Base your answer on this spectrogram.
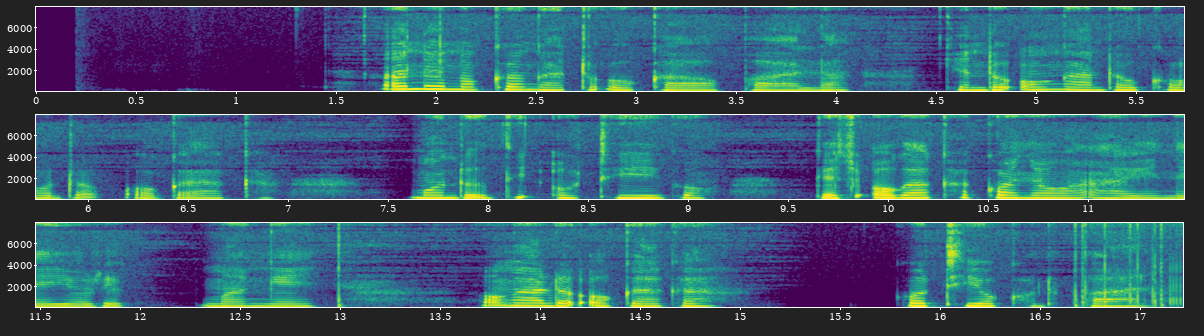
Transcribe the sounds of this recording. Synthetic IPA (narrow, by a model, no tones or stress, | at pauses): anɛnɔkəŋatɔʔokaɔpala | kendoʔɔŋadɔkɔdɔ̰ɡaka | mondod̪iotʰiɡɔ | ket͡ʃɔɡakakɔɲɔwaʔaɾɛɲejoɾe | maŋeɲ | ɔ̰ŋadɔʔɔɡaka | kɔtʰɪɔkʰɔdpala̰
